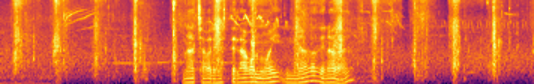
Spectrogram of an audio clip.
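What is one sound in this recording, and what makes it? Footsteps crunch through snowy brush.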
